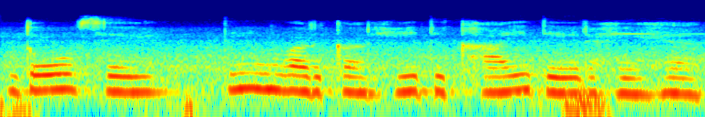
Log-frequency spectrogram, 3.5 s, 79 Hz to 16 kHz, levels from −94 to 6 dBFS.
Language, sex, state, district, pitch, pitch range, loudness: Hindi, male, Chhattisgarh, Raipur, 250 Hz, 245-265 Hz, -14 LUFS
